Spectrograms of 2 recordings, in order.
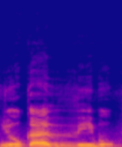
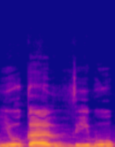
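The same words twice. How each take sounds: No difference in how they are said.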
